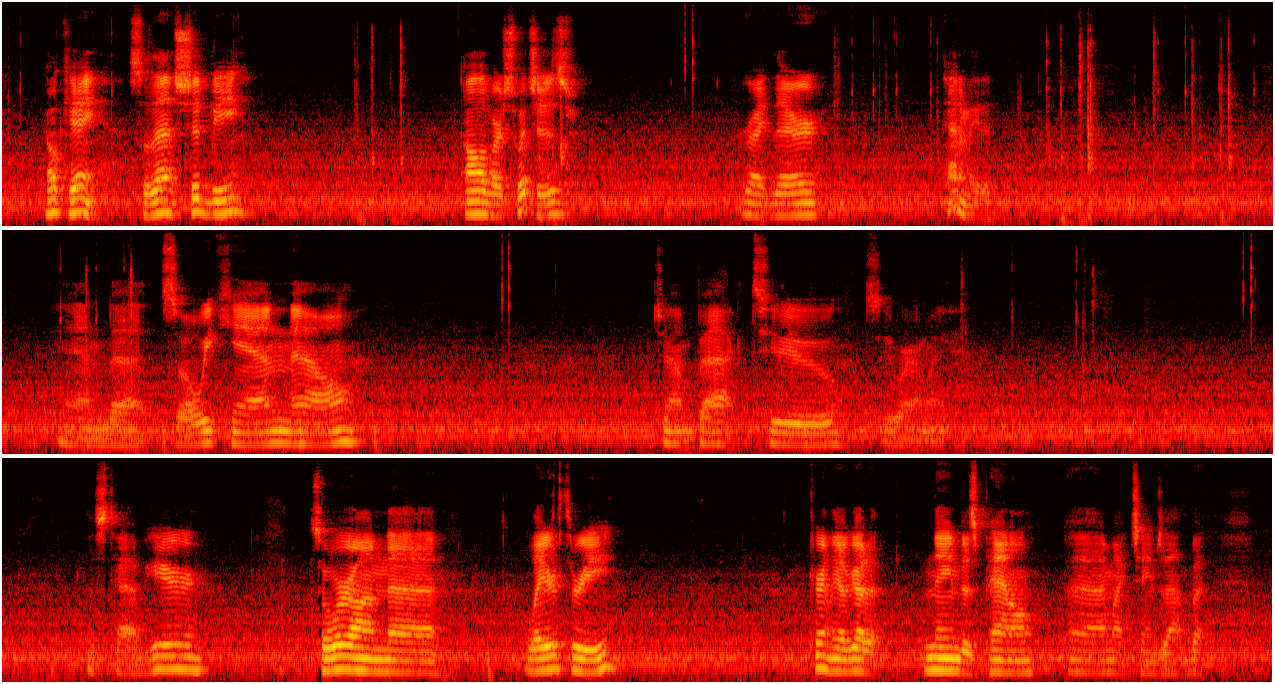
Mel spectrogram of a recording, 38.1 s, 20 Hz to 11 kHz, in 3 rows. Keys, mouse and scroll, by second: 2.1 Right, 3.5 Left, 3.9 Left, 5.5 ctrl+s, 10.8 alt+h, 12.2 a.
